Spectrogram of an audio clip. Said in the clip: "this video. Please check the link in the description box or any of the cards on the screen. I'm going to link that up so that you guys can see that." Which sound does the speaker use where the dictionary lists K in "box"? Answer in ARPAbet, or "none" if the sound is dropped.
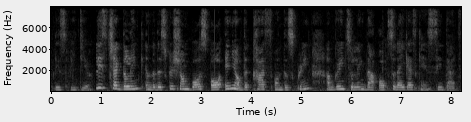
none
